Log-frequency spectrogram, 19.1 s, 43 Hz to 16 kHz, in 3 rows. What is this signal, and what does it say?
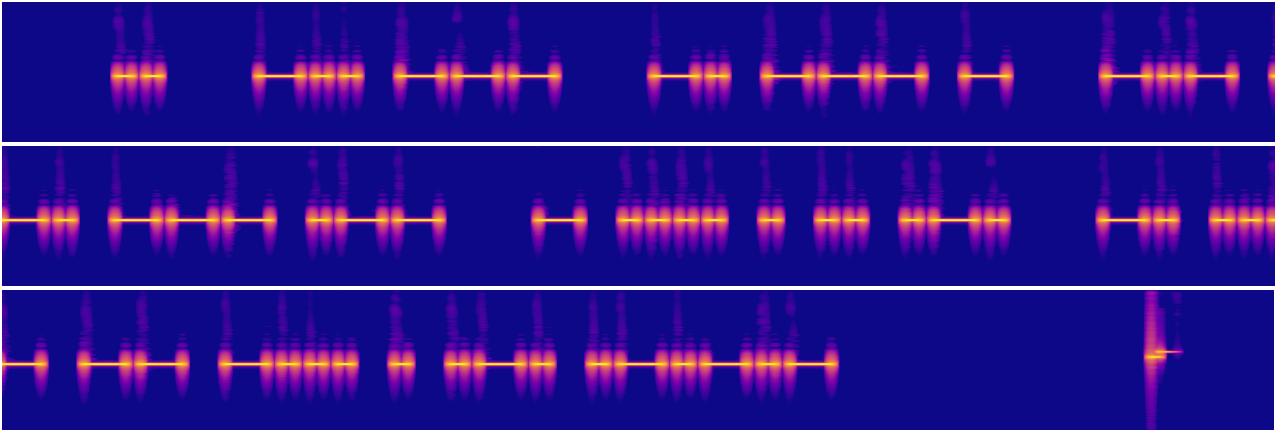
Morse code, heard as a keyed tone, about 17 wpm, 700 Hz. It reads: I DO NOT KNOW THEIR NUMBER.
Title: Sentences from Top 1000 Words - Review Part 1 - 17wpm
